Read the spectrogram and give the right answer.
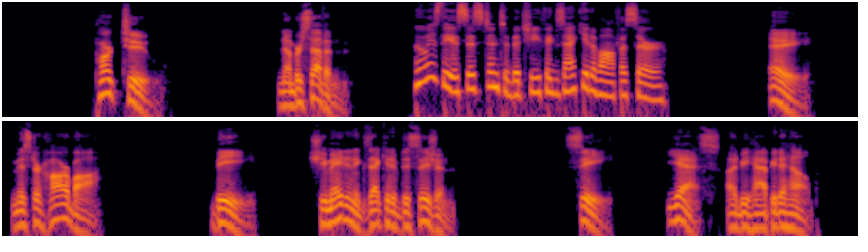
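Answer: A: Mr. Harbaugh.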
